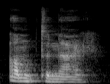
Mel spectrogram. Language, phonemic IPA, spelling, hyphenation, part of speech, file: Dutch, /ˈɑm(p).təˌnaːr/, ambtenaar, amb‧te‧naar, noun, Nl-ambtenaar.ogg
- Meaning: civil servant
